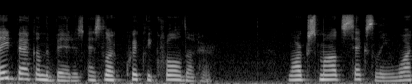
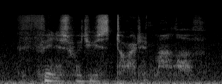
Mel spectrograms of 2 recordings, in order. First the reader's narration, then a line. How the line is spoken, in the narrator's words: Rain whispered through her kiss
